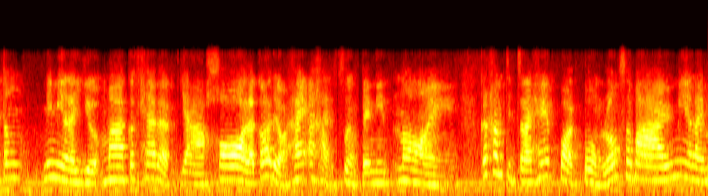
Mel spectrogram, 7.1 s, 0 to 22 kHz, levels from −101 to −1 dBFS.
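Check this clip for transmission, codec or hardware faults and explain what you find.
One codec fault runs through the whole speech clip. Opus voice compression, throughout: the sound fits SILK in wideband mode at a rate near 10 kbps, with nothing above 8.7 kHz and a coarsely coded excitation, so the heavily damaged speech sounds muffled, hoarse and faintly robotic.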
